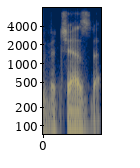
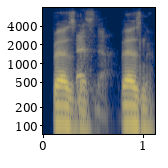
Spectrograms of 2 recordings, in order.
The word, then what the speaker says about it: Vezina: up enough, and the Vicenza, or I never say it right, the Vicenza. Vezina, Vicenza. That's it. That's a place in Italy. The Vezina.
